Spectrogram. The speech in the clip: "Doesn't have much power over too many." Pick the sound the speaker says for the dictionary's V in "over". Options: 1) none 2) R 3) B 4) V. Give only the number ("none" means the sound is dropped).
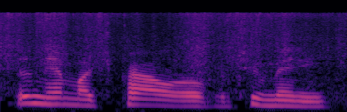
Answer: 4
